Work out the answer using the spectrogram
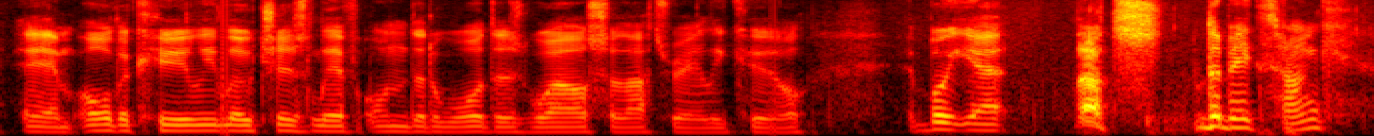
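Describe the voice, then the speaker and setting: A man's voice: fairly low pitch, dry recording. A man hosting a casual live stream, chatting in a rambling way to viewers as he shows what he keeps. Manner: rambling, chatty commentary with viewers addressed directly. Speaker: host of a fishkeeping live stream. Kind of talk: casual live chat, showing his fish tanks.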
